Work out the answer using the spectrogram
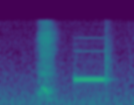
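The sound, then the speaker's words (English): An electronic pen beeps after its top button is held. A brief, soft, noisy burst comes first, then a single steady, mid-pitched electronic beep lasts under half a second before stopping. “it just beeped. Apparently, I've been told by sighted people that a light goes on as well. Who cares? I'm blind. I can't see the light. But I can hear the beep.”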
